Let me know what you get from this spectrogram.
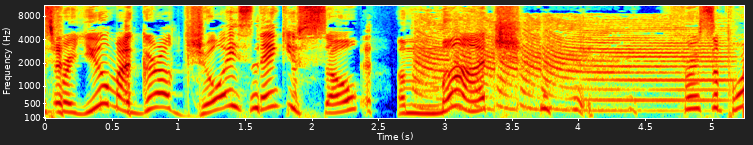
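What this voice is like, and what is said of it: Usual voice. Nothing is said of it.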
